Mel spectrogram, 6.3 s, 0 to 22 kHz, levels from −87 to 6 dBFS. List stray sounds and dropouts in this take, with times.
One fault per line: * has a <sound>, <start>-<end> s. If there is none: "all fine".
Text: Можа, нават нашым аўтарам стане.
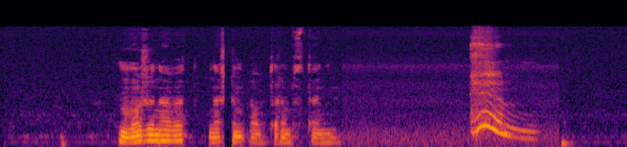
* has a dropout, 2.2-2.3 s
* has a throat clearing, 4.7-5.4 s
